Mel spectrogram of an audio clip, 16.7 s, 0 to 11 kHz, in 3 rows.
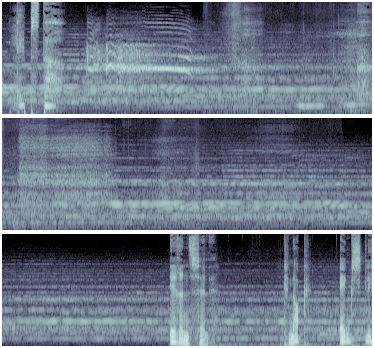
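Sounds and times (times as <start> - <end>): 
speech: 0.2 - 1.0, 13.6 - 14.4, 15.4 - 16.6
rooster crowing at dawn: 1.3 - 3.1.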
